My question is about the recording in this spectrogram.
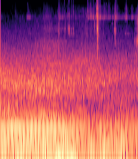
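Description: Getting out of a pickup truck: the driver door swinging open over a steady low rumble, with a few light clicks and rattles near the end.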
